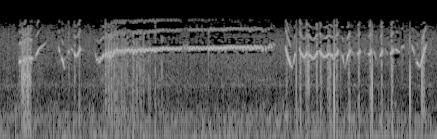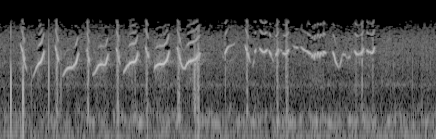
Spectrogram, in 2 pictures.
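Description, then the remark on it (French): An imitator of the Casino de Paris whistles an imitation of a nightingale's song: long sustained high notes, then rapid clicking trills and quick chirping phrases, fairly loud over a steady background hiss. “….”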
